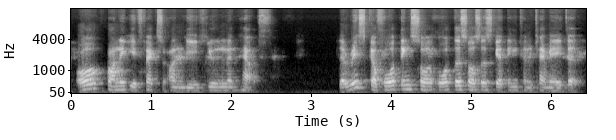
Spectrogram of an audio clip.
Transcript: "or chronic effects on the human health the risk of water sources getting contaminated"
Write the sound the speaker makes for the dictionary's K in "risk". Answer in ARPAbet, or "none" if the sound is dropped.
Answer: K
